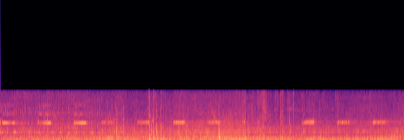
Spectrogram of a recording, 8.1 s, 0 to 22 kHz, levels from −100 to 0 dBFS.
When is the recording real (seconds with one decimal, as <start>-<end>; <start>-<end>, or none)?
0.0-3.5; 5.2-6.7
